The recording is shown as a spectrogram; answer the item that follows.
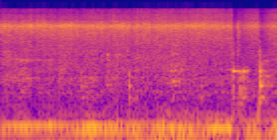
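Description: Food frying in a pan at a roadside cooking spot, a steady loud sizzle with stirring scrapes running throughout and a couple of sharp clinks near the end.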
